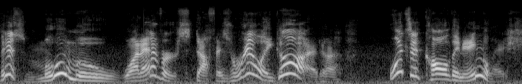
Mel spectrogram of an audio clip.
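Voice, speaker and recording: A man's put-on character voice, high in pitch and at a fairly slow pace. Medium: video game. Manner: gleeful, impish.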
